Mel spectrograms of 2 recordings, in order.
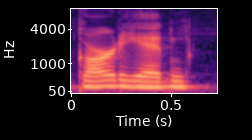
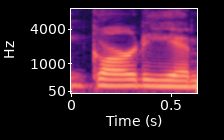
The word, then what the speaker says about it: guardian: I love that they spelled guardian close to the word garden. And when you say guardian again, guardian has more syllables, right? So garden has two syllables. Mhm. Guardian has three syllables.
